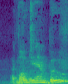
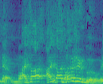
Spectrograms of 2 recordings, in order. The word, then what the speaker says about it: Majin Buu: Mojang Buu? – Majin Buu, isn't it? I said it right.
